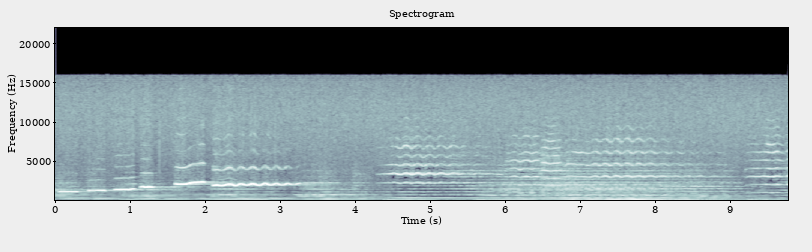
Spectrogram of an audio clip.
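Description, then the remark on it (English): Tenor Fritz Wunderlich whistles a lilting, vibrato-laden melody, The Wistful Lover from Leo Fall's operetta Die Rose von Stambul, over lush orchestral accompaniment, the clear whistled line rising and gliding above the strings at a moderate, steady volume. “Fritz Wunderlich singing and whistling The Wistful Lover in Leo Fall's operetta Die Rose von Stambul.”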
